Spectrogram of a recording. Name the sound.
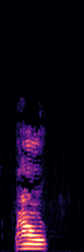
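cat meowing loudly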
